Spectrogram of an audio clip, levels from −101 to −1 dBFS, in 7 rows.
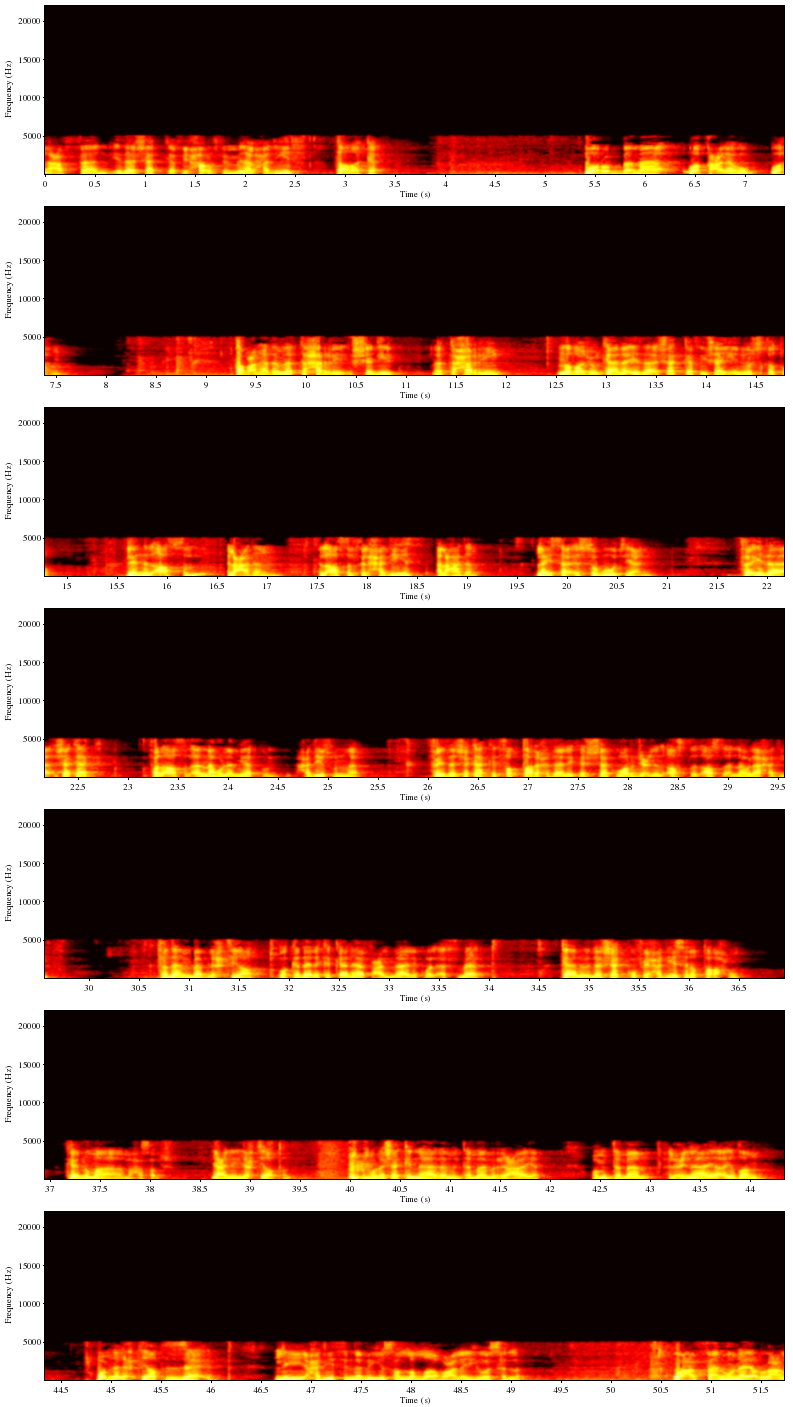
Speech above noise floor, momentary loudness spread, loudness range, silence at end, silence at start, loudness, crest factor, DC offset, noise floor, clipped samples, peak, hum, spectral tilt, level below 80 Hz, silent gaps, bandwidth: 50 dB; 11 LU; 3 LU; 0 s; 0 s; -22 LUFS; 20 dB; under 0.1%; -71 dBFS; under 0.1%; -2 dBFS; none; -8 dB/octave; -56 dBFS; none; 5.2 kHz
